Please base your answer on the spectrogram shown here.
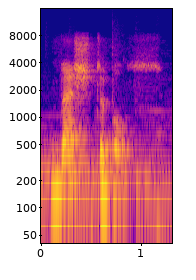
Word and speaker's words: vegetables: correct vegetable so you see it looks like four syllable but it's actually three syllables vegetables okay how about this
